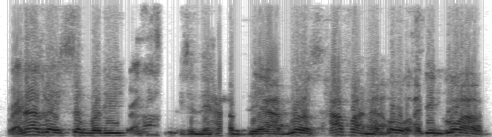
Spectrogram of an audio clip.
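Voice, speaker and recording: A man's voice: medium pitch, quick pace, breathy edge, poor audio. Nigerian man rambling with many fillers. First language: Igbo. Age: 50s. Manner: rambling, many "you know" fillers and restarts. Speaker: writer being interviewed. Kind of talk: casual interview answers.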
